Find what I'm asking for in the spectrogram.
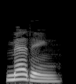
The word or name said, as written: meting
